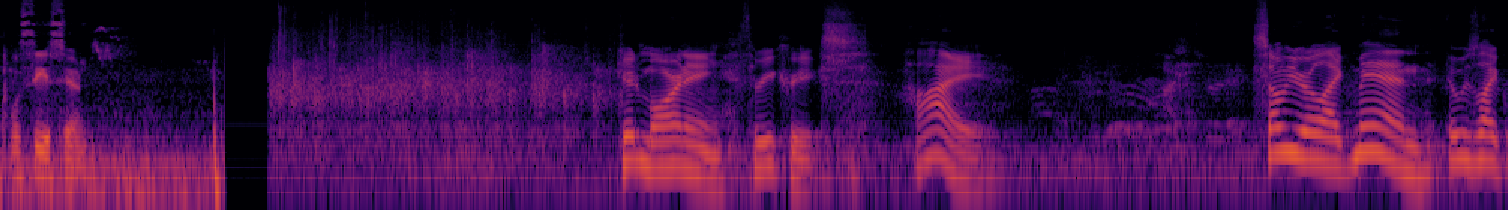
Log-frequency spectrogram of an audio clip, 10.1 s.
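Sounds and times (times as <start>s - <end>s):
speech: 0.0s - 0.9s, 4.1s - 6.7s, 8.4s - 10.0s
church congregation applauding to welcome a pastor: 1.7s - 4.3s.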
